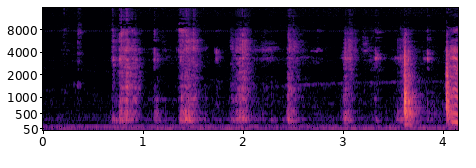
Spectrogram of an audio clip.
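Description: A person biting and chewing a crispy fried wonton: a run of crunches about two a second, the loudest near the end.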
